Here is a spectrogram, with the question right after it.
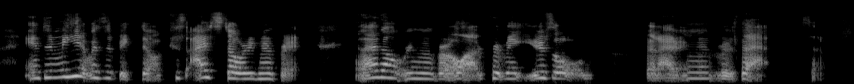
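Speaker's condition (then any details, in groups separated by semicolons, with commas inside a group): Cerebral palsy; physical disability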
